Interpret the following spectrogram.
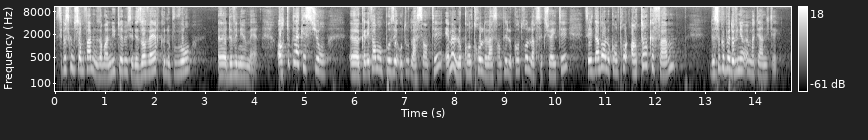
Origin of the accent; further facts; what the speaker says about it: Senegal; Moi, mon identité culturelle, elle est multiple. Hein. Je suis africaine, je suis sénégalaise, je suis musulmane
